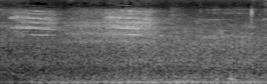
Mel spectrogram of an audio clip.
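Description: Birds calling outdoors: two short high-pitched calls, one at the start and one about a second in, over a low steady hum.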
